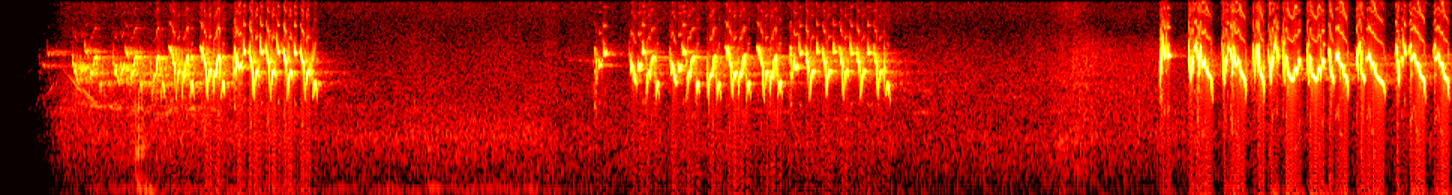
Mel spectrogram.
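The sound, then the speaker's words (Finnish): A greenish warbler sings three short, rapid, high-pitched bursts of jumbled notes, each about two seconds long, separated by brief pauses, loud against a quiet background. “Idänuunilintu on yksi monista.”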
